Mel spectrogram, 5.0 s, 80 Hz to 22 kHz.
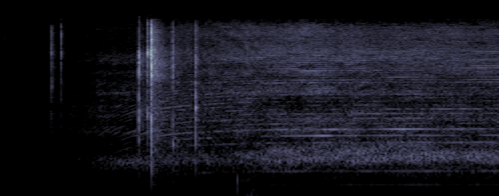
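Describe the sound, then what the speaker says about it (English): A heat gun starts up and settles into a steady blowing whir as it warms a badge on a 2022 Chevrolet Silverado 3500 HD Z71, with a few light clicks and taps at the start. "or just get the heat gun, which I'm going to do."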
